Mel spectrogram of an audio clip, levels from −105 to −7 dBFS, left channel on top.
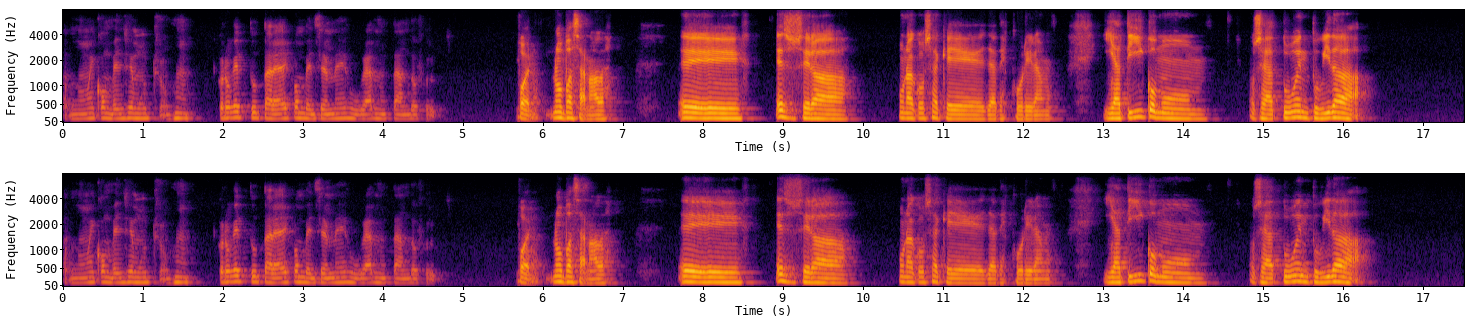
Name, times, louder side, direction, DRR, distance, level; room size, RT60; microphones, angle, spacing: voice 1, 0.0-1.6 1.9-4.7, left 1 dB, 10° left, 0.8 m, -38 dB
voice 2, 5.7-6.8 7.7-8.6 8.9-9.8 10.5-12.4 12.6-14.3 14.8-16.2, left 3 dB, 55° left, 0.6 m, -27 dB
21.5 x 15.0 x 2.7 m
head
